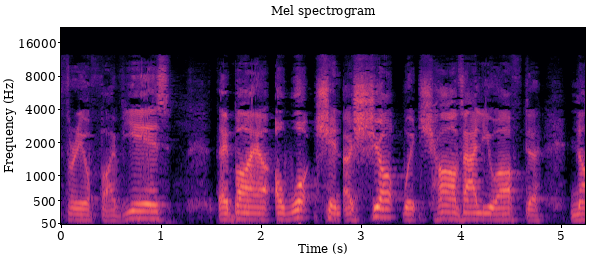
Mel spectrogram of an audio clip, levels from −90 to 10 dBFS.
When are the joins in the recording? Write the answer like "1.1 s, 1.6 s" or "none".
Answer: 2.8 s, 4.0 s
